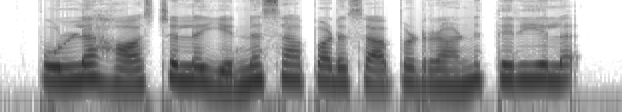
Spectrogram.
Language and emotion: Tamil, sad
